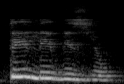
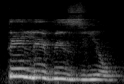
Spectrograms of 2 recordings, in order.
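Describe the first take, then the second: No difference in how they are said.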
